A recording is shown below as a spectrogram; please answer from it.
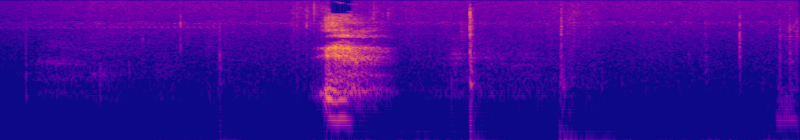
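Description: A quiet pause between sung lines, broken by one short, noisy intake of breath from a man about one and a half seconds in, and a couple of faint clicks.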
